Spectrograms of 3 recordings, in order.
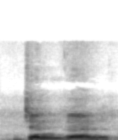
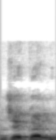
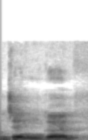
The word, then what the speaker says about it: जंगल: हमने जंग, ऐसा उच्चारण, अगर अनुस्वार को हटा देंगे तो जगल हो जाएगा, लेकिन क्या बोलेंगे इसको, जंगल, तो ये अनुस्वार यहाँ पे लगा हुआ है तो इसको बोलेंगे जंगल, शेर जंगल का राजा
